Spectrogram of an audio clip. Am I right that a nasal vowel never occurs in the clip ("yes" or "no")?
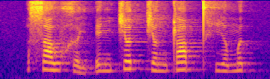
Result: yes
